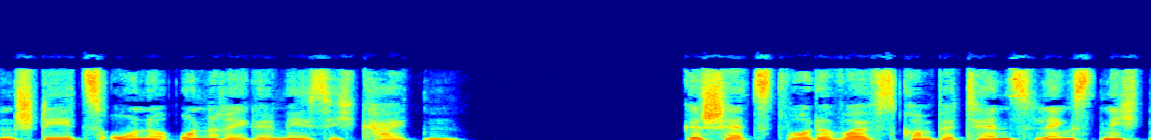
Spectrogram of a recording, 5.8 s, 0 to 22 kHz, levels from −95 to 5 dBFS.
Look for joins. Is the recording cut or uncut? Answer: uncut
